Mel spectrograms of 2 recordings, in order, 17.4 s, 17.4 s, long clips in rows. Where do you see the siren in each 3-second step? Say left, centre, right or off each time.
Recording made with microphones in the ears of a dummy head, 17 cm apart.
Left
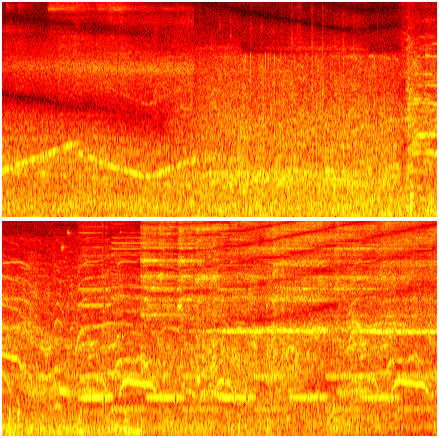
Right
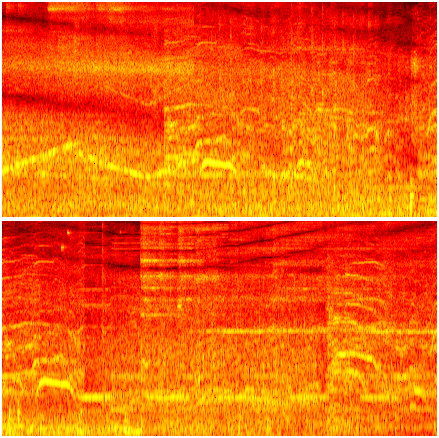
right, right, centre, left, left, left.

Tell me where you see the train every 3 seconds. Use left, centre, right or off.
right, right, right, centre, left, left.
